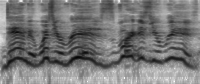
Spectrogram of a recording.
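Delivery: loud exasperated complaint at Atreus; exasperated yell. Retold or imitated. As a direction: yell at him like a frustrated fan. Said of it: "I was like".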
